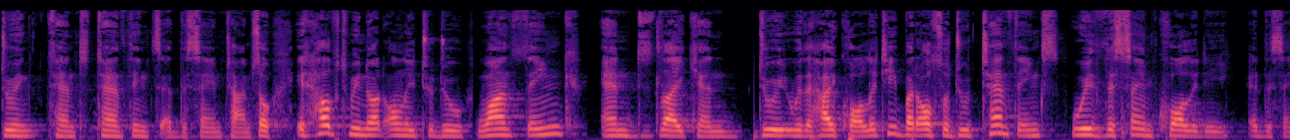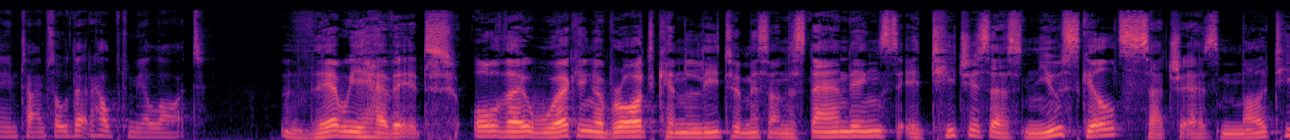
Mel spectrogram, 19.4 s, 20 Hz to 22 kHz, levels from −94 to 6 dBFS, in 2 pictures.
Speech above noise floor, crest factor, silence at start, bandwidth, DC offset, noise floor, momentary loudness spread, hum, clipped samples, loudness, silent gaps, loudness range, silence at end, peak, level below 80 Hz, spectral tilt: 44 dB; 20 dB; 0 s; 16.5 kHz; under 0.1%; -72 dBFS; 13 LU; none; under 0.1%; -28 LUFS; none; 6 LU; 0 s; -8 dBFS; -60 dBFS; -4.5 dB/octave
